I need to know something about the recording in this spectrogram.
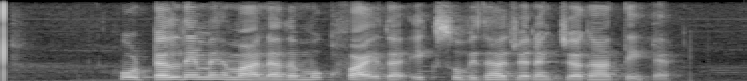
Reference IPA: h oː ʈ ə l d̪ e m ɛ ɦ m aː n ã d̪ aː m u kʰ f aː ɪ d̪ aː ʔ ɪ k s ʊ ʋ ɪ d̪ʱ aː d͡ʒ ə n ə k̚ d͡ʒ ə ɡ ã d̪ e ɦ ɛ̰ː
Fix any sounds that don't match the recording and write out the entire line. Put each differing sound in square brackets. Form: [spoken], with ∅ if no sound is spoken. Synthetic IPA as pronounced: h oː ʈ ə l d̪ e m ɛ ɦ m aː n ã d̪ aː m [ʊ] kʰ f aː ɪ d̪ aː ʔ ɪ k s ʊ ʋ ɪ d̪ʱ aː d͡ʒ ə n ə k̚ d͡ʒ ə ɡ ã [t̪] e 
